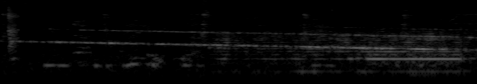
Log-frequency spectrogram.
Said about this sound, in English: The fire sirens are not helping my argument at all.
